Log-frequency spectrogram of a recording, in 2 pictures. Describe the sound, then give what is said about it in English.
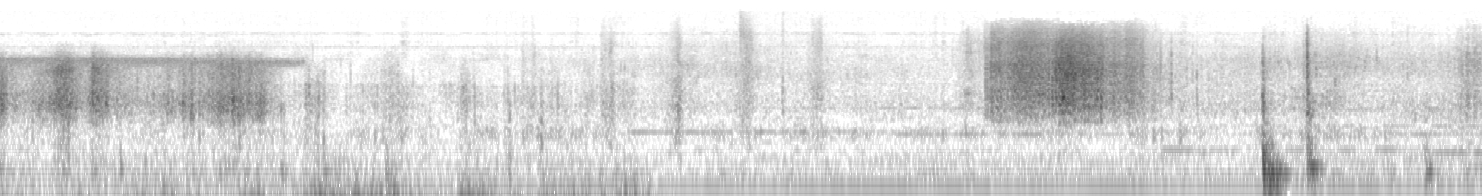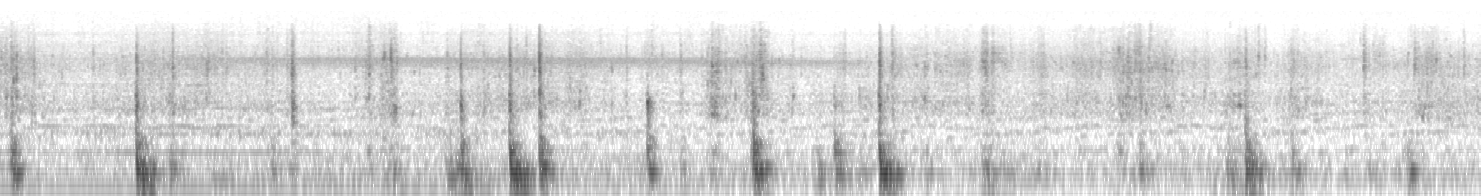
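A small boat being rowed across water, oars knocking and splashing in a steady rhythm of strokes, after a brief rush of water noise near the start. No one speaks. “Where's the boat? Over there, just past the trees.”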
